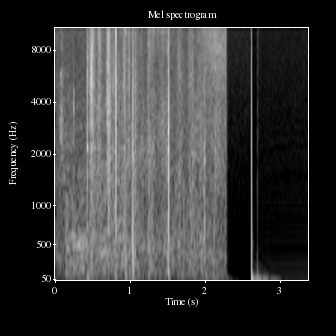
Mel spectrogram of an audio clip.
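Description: A crowd of men murmurs close by.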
